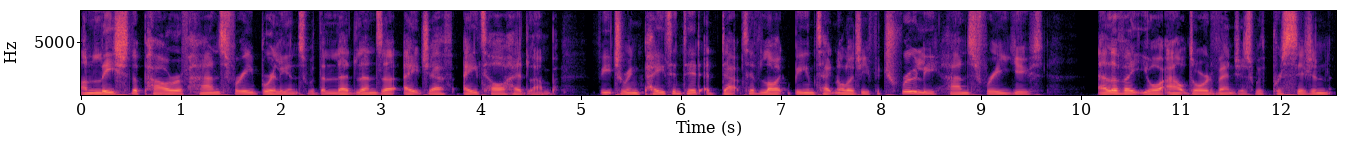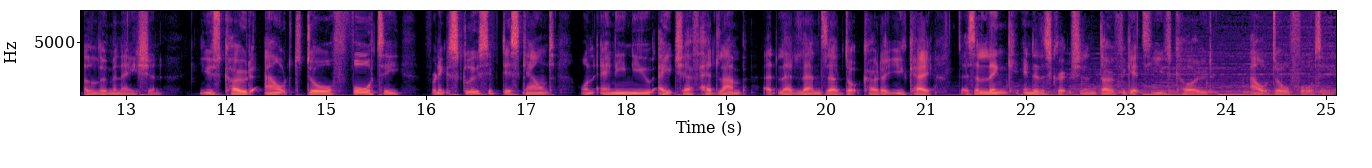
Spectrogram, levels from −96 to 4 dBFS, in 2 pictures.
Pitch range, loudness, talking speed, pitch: 110-130 Hz, -32 LUFS, 135 wpm, 120 Hz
